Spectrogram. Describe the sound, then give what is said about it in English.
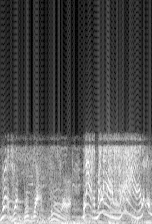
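A man's voice does a raspy, garbled Donald Duck impression, a continuous stream of quacking, warbling syllables rising and falling in pitch, fairly loud. “I used to do the voice of Donald Duck for many years.”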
